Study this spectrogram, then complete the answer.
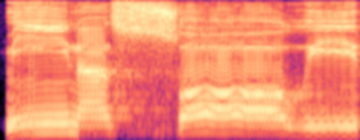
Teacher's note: Mad tabi'i bertemu huruf hidup dan dibaca berhenti, jadilah bacaan mad arif disukun. Ri kita panjangkan 6 harokat, huruf terakhir kita sukun.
